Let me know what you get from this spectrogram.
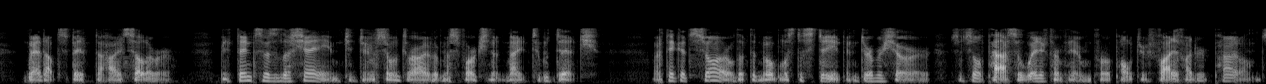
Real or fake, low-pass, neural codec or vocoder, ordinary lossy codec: fake; 5.4 kHz; autoencoder, 44.1 kHz, a latent of 192 numbers a frame, MeloTTS; MP3, 32 kbps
